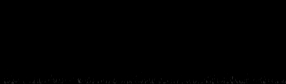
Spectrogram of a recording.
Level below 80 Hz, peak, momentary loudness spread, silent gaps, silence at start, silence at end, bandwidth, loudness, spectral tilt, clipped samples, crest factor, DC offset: -78 dBFS; -56 dBFS; 1 LU; none; 0 s; 0 s; 15.5 kHz; -70 LUFS; -5 dB/octave; under 0.1%; 14 dB; under 0.1%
